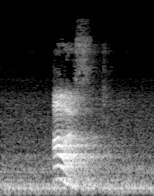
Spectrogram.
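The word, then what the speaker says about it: hour: कभी कभी साइलेंट होता है, जैसे आवर्स। अब यहां पे क्या प्रयोग करेंगे, ये तो यस से स्टार्ट है, पढ़ भी रहे हैं, लेकिन पढ़ क्या रहे हैं, आवर, आवर, पहला अक्षर क्या है, आ है यानी स्वर है, तो हम यहां क्या का प्रयोग करेंगे, एन का प्रयोग करेंगे।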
